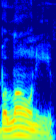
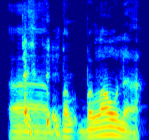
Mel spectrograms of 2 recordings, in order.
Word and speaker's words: Bologna: It's spelled baloney, but Bologna, Italy.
